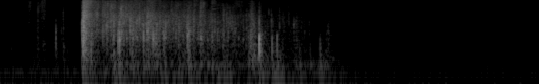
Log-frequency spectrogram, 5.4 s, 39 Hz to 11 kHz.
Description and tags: SFX Stone Calcit DeadSea Throw far #5-190
glassy stones being thrown
falling, glass, pebbles, rock, rocks, stone, stones, throw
